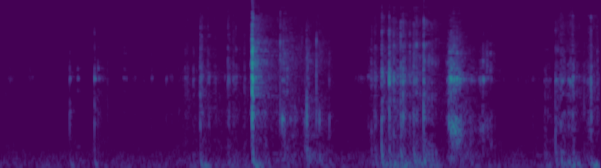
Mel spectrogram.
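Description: A utility-knife blade shaves curls off the end of a solid green oval bar of soap. Short, bright scraping and cutting strokes come in uneven bursts with quiet gaps, each dying away almost at once.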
